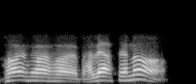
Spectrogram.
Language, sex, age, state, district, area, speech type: Assamese, male, 18-30, Assam, Nagaon, rural, conversation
